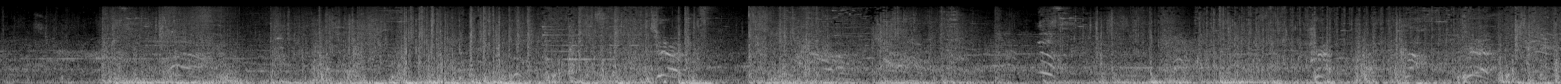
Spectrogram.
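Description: Magic spells crackle, boom and burst during a fight.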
